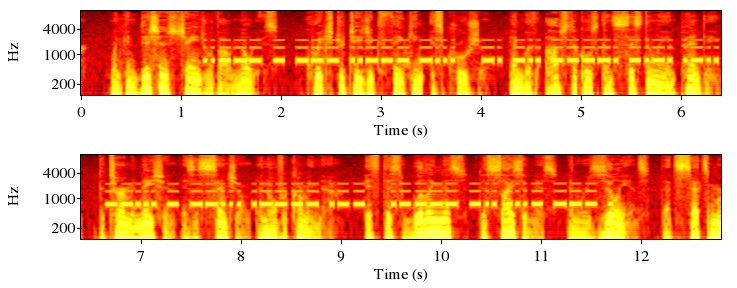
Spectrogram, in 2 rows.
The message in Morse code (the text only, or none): 2TO2B ND9CL 7T71W 1DVOE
